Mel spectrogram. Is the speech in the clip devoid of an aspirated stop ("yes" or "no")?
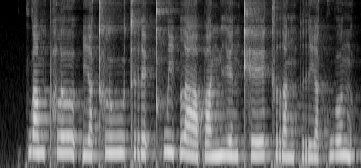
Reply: no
